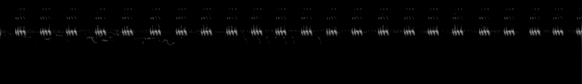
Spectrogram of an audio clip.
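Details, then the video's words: Unbroken cricket chirping, short high pulses repeated about four times a second throughout, with faint scratchy sounds in the background early on. "Cricket Sound - Cri Cri - Cricket Singing"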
